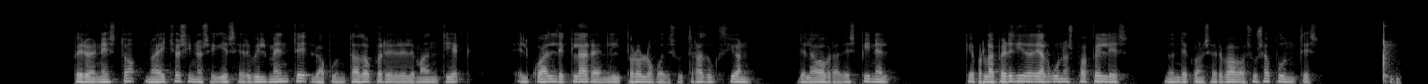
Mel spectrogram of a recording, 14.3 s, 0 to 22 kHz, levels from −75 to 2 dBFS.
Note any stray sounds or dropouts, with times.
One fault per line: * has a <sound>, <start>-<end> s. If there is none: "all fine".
* has a thud, 13.8-14.0 s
